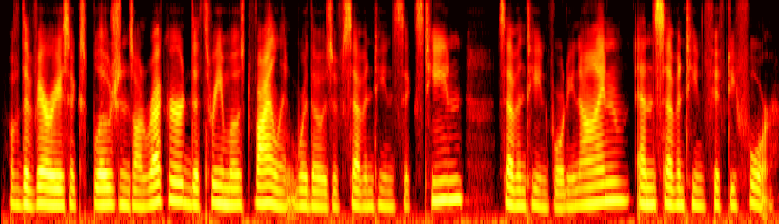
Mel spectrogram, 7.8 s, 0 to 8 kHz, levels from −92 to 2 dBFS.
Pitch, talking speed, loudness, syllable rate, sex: 180 Hz, 170 wpm, -20 LUFS, 5.2 syllables/s, female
